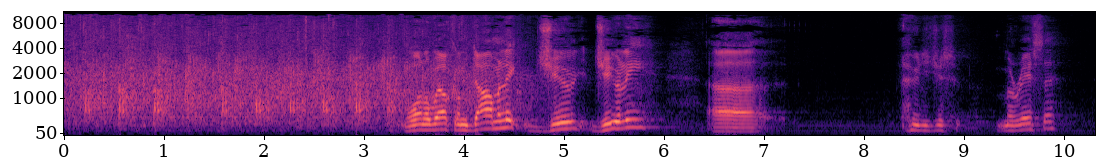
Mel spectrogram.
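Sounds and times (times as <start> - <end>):
church congregation applauding a visiting guest: 0.0 - 5.7
speech: 3.4 - 7.1, 8.4 - 10.0.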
